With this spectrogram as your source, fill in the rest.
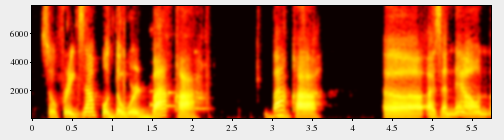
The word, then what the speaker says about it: baka: want to say baka, Baka. okay, this is maragsa, baka, or Yeah. mabilis, baka. There's no, not baka, no, Mhm. baka. Okay? That is mabilis, but this means maybe.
